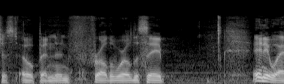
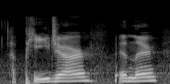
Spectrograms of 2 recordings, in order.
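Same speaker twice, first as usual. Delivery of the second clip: incredulous; 8 semitones higher, slower than usual. Retold or imitated. Incredulous question in retold story.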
